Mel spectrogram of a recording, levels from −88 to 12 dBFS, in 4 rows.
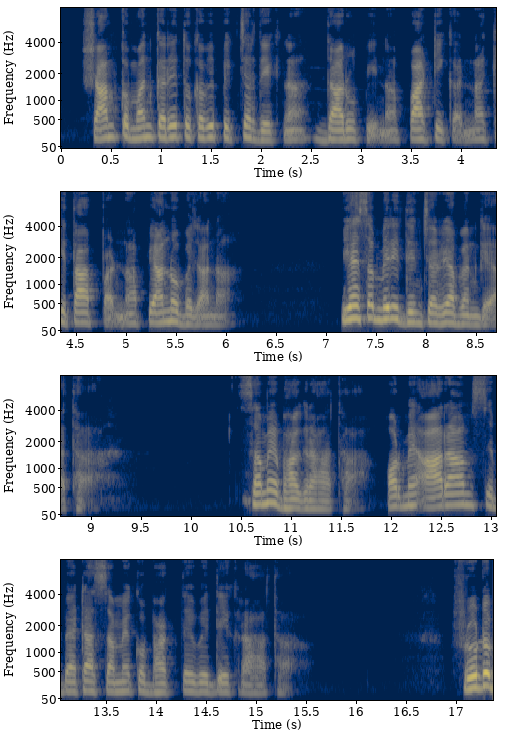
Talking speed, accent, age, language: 140 wpm, native, 60-79, Hindi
